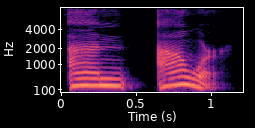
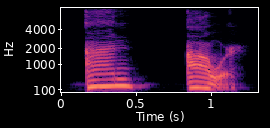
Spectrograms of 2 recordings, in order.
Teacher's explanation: We don't say a hour because the H is silent and we pronounce like the O sound, an hour. Be very careful and practice with some extra examples.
